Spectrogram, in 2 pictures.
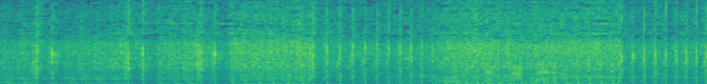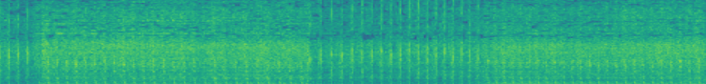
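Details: Kubota single-cylinder diesel just rebuilt, homemade open racing exhaust with internal baffles drilled through to clear a clogged pipe: hard barking, fast sharp crackle about four pops a second, loud but running evenly.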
